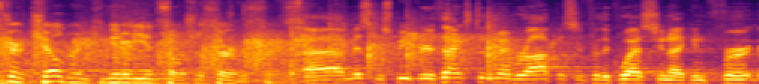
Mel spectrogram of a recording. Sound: applause

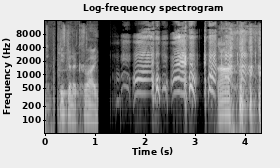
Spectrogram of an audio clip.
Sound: baby crying; laughs while baby cries

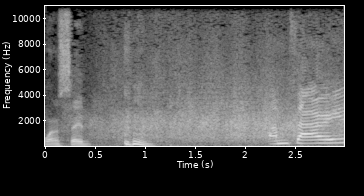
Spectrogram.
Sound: audience applause

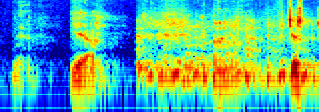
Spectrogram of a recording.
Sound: all laugh loudly

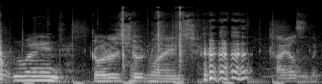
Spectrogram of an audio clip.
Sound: laughs

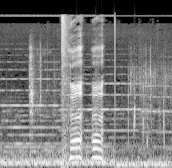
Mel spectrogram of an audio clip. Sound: laughs

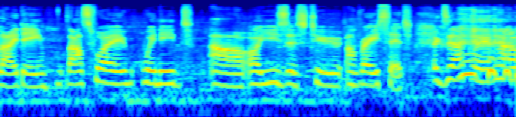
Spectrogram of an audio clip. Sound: laughing

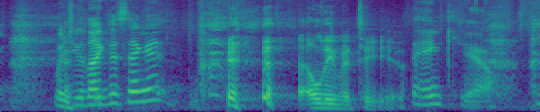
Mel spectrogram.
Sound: laughter

